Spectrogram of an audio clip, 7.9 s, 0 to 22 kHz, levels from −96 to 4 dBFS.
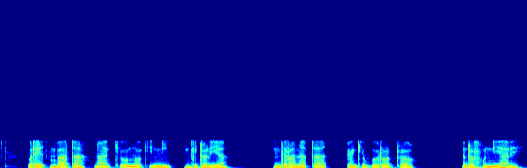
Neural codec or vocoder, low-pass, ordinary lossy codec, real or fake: codec, 16 kHz, 4 kbps, FunCodec, trained on LibriTTS, 50 frames a second; 3.6 kHz; none; fake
